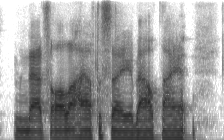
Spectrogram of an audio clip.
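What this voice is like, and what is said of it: Put-on southern accent. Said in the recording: “Get that southern accent in there.”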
